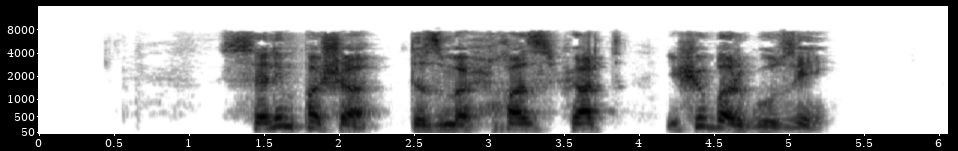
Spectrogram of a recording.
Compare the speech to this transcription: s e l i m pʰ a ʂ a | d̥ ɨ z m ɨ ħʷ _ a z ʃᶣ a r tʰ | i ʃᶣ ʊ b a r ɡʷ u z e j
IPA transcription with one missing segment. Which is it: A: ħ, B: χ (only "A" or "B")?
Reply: B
